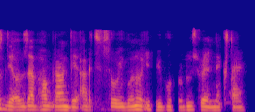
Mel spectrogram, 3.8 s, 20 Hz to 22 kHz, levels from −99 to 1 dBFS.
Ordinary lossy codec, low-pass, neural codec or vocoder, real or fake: AAC, 32 kbps; 7.2 kHz; codec, 44.1 kHz, 2.6 kbps, SNAC; fake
